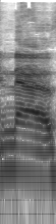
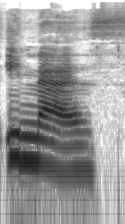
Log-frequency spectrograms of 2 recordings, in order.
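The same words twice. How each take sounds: First: The name is said in a plain everyday way. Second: The name is said in a flirtatious, showy way. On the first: This is the ordinary Southern pronunciation. "In the South, we would say Inez" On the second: The speaker is flirting with someone. "if she was flirting with some guy at the grocery store, she might say"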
